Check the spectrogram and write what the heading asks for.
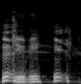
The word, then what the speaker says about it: Dube: pronounced Doobie.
